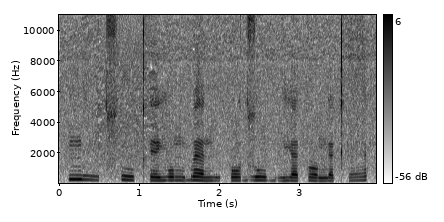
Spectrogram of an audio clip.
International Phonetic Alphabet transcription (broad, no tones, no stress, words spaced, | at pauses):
nṳ t͡sʰukʰejoŋ bɛnṳho d͡zubṳjɛ kɤŋɛkʰɛ̤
